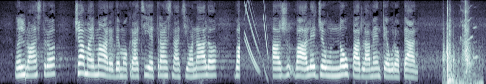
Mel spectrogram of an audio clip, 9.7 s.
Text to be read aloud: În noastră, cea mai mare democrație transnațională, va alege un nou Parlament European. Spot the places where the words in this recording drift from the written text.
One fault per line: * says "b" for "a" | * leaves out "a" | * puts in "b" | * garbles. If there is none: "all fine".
all fine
